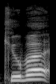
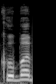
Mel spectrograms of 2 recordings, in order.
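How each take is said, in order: First: Cuba is said with an English pronunciation. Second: Cuba is said with a Spanish pronunciation. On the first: It fits how the speaker looks. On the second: It is how the speaker's family says it. "that's how my family says it"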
